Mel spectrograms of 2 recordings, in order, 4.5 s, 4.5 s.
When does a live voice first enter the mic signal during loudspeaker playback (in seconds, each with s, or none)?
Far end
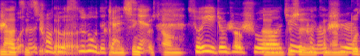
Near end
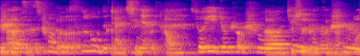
none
